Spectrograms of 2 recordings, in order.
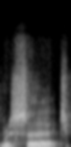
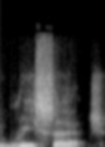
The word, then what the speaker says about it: research: is a valuable skill notice it's research because it's a verb remember if this was a noun it would be research because the stress is on the beginning so research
